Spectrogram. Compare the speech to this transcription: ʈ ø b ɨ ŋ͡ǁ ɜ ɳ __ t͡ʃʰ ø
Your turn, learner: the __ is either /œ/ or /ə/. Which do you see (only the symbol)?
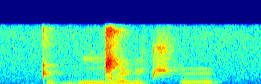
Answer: ə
